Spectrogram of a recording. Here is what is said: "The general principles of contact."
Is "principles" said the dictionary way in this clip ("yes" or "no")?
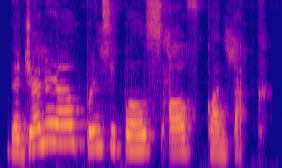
no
